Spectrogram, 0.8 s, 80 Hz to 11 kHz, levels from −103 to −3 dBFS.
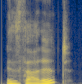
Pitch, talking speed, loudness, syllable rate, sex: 205 Hz, 215 wpm, -14 LUFS, 4.6 syllables/s, female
